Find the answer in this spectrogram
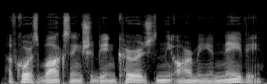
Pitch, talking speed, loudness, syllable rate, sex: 95 Hz, 245 wpm, -18 LUFS, 7.1 syllables/s, male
